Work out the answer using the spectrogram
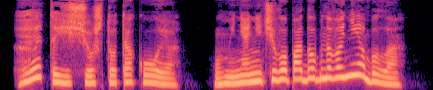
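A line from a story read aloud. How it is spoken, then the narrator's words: Indignant. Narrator (Russian): вышла возмущенно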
